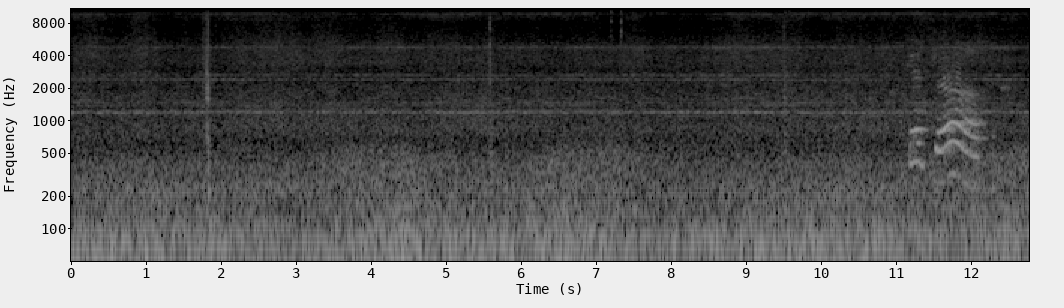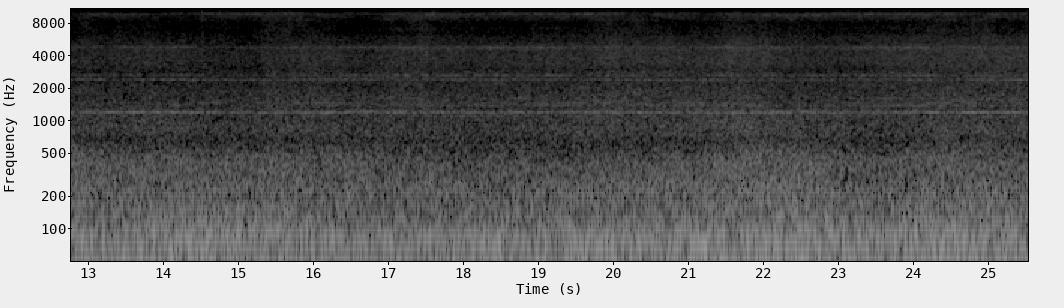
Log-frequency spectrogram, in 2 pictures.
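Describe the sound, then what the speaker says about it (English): A PMDG 737 airliner drones steadily on final approach in a flight simulator, a low continuous engine hum with faint tonal whine, briefly joined by a short burst of radio chatter midway. "Enjoy the ATC and the aircraft on final."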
